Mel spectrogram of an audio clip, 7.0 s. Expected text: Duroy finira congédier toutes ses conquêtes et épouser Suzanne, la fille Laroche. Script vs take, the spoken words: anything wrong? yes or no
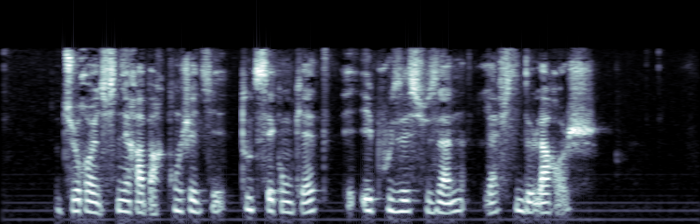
yes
